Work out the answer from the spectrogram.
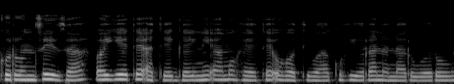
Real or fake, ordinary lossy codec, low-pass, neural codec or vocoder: real; Opus, 32 kbps; 10.8 kHz; none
